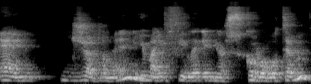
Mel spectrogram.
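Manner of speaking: slight touch of Irish brogue. Speaker addressing the gentlemen listening, in a slight Irish accent. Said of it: "say that in a bit of an Irish".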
